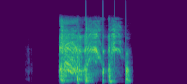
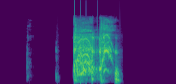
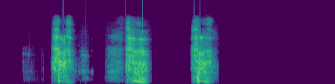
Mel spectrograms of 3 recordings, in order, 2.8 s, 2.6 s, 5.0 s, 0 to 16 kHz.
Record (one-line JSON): {"three_cough_length": "2.8 s", "three_cough_amplitude": 28283, "three_cough_signal_mean_std_ratio": 0.45, "cough_length": "2.6 s", "cough_amplitude": 32767, "cough_signal_mean_std_ratio": 0.4, "exhalation_length": "5.0 s", "exhalation_amplitude": 29086, "exhalation_signal_mean_std_ratio": 0.34, "survey_phase": "beta (2021-08-13 to 2022-03-07)", "age": "65+", "gender": "Male", "wearing_mask": "Yes", "symptom_cough_any": true, "symptom_runny_or_blocked_nose": true, "symptom_fever_high_temperature": true, "symptom_headache": true, "smoker_status": "Ex-smoker", "respiratory_condition_asthma": false, "respiratory_condition_other": false, "recruitment_source": "Test and Trace", "submission_delay": "1 day", "covid_test_result": "Positive", "covid_test_method": "RT-qPCR", "covid_ct_value": 21.0, "covid_ct_gene": "ORF1ab gene"}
